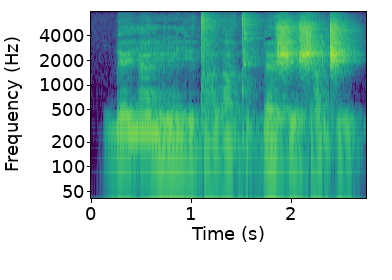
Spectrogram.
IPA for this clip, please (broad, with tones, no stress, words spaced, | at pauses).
ɡ͡be˦jɛ̃˦ ɾĩ˧ ɾĩ˦ji˧da˨ la˨di˨˦ɡ͡bɛ˦ ʃi˦˨ʃa˨˦d͡ʒi˧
